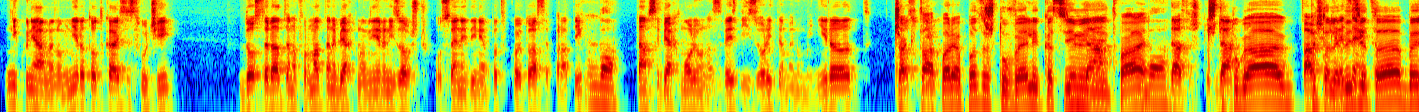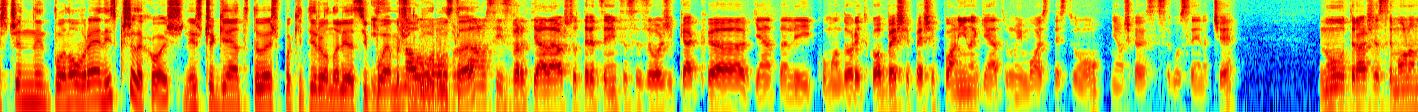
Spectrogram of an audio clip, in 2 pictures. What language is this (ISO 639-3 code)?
bul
